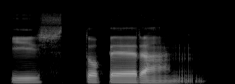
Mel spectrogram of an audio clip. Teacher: I don't have to raise the accent on the pe. I don't have to go up there.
